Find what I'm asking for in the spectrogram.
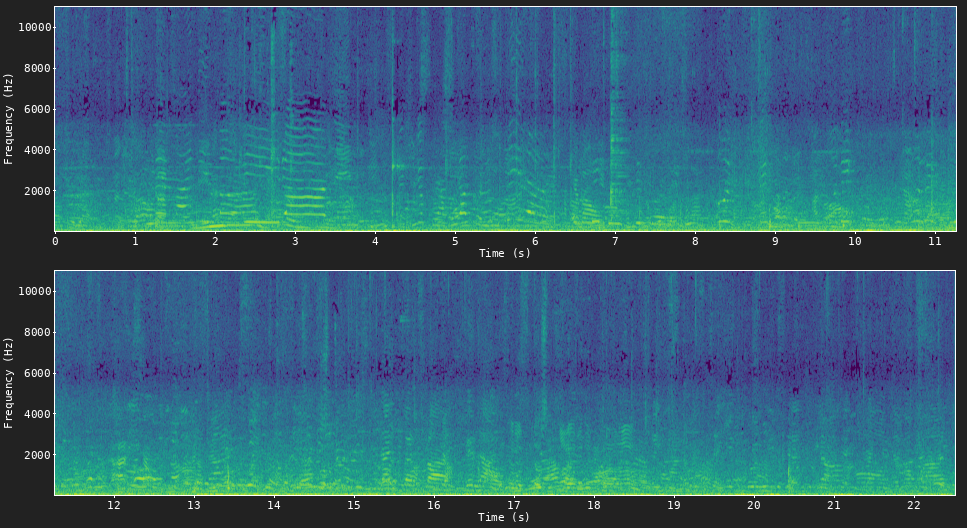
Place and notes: Wochenmarkt, Hamm, Germany - Cafe Stall...
… talking a coffee at a stall at the edge of the market… children playing around their chatting parents… the flower stall across is packing up…
… eine Kaffeepause am Rande des Markts… Kinder spielen um ihre quatschenden Eltern herum… der Blumenstand gegenüber packt zusammen…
